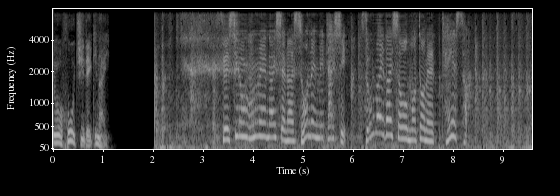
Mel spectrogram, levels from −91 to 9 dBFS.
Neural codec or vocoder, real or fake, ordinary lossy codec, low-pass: codec, 16 kHz, 1.1 kbps, Voila-Tokenizer; fake; none; 7.2 kHz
